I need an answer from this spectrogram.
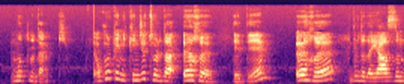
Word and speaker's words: heureux: Okurken ikinci turda heureux dedim. Heureux. Burada da yazdım zaten. Görüyorsunuz. Heureux diye okunuyor. H okunmadığı için falan bir değişik.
